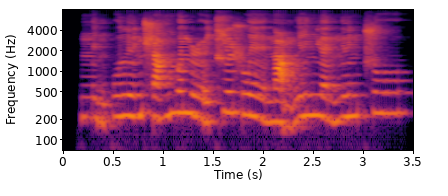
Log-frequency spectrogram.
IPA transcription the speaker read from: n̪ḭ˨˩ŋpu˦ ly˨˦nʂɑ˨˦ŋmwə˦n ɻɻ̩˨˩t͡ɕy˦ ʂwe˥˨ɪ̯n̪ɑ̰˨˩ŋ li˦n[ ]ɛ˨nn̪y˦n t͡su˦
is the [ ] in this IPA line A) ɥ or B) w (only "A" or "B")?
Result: A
